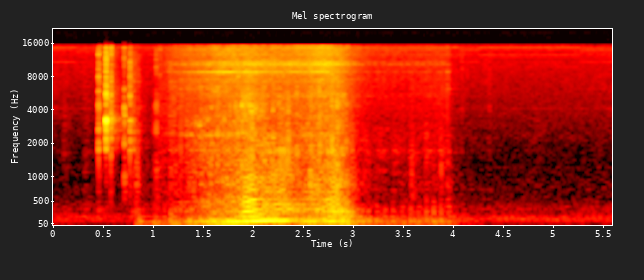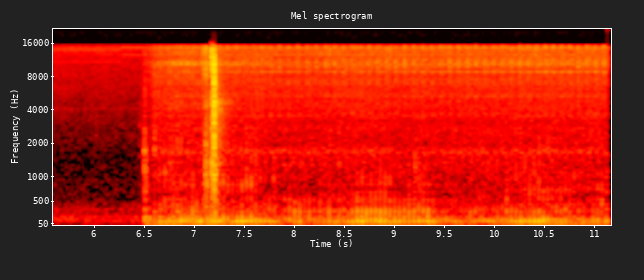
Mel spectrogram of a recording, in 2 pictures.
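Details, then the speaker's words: Autoslide electric sliding door opener, cover removed, close-up of motor, shaft gear and rack gear: low motor whir with slight gear noise as the door opens, pauses and closes; little noisier than the door alone. "so as you can hear there's just a little tiny bit of gear noise there it's really not much uh more noisy than the door opening and closing without the auto slide unit on it"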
